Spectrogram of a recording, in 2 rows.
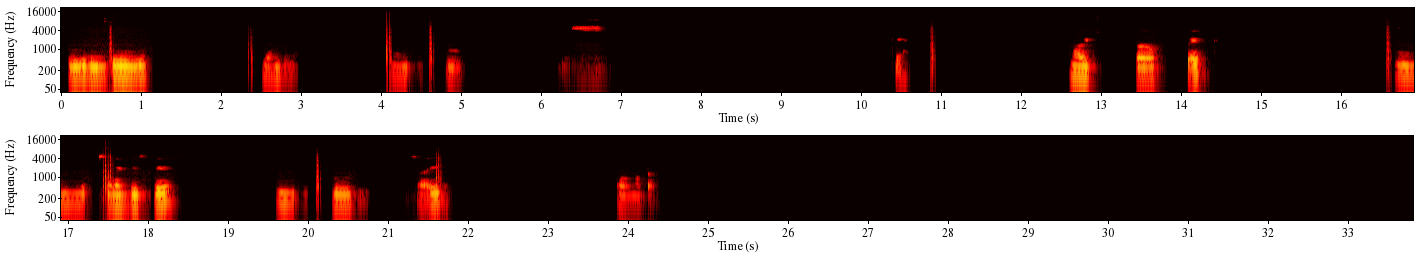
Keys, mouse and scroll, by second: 0.5-4.8 drag, 10.8-13.9 middle drag, 13.9-15.3 scroll up 1, 17.4 click, 20.0-21.9 drag.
